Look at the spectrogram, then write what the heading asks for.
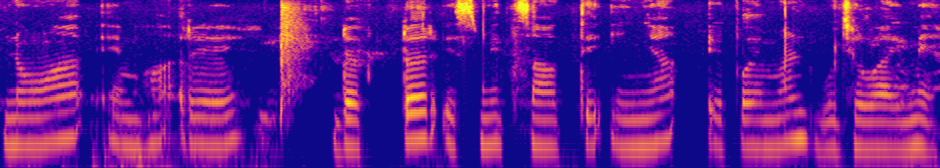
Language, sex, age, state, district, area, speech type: Santali, female, 30-45, Jharkhand, East Singhbhum, rural, read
